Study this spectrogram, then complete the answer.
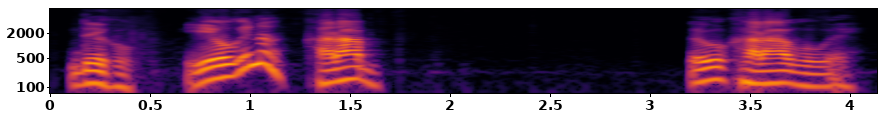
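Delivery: ordinary talk, nothing marked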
